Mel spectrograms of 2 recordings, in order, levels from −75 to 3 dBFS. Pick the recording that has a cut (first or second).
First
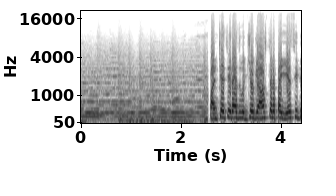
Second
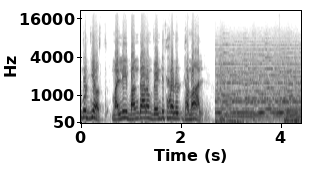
first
